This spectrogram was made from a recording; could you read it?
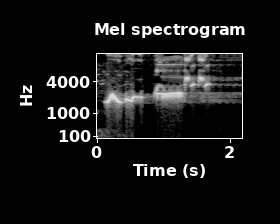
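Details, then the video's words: Mellow fluted notes from a Eurasian blackbird, rising and falling, then a sustained whistle that gives way to a higher, squeaky twittering end to the phrase. "تغريد طائر شحرور (جحمومية)Merle noir"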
